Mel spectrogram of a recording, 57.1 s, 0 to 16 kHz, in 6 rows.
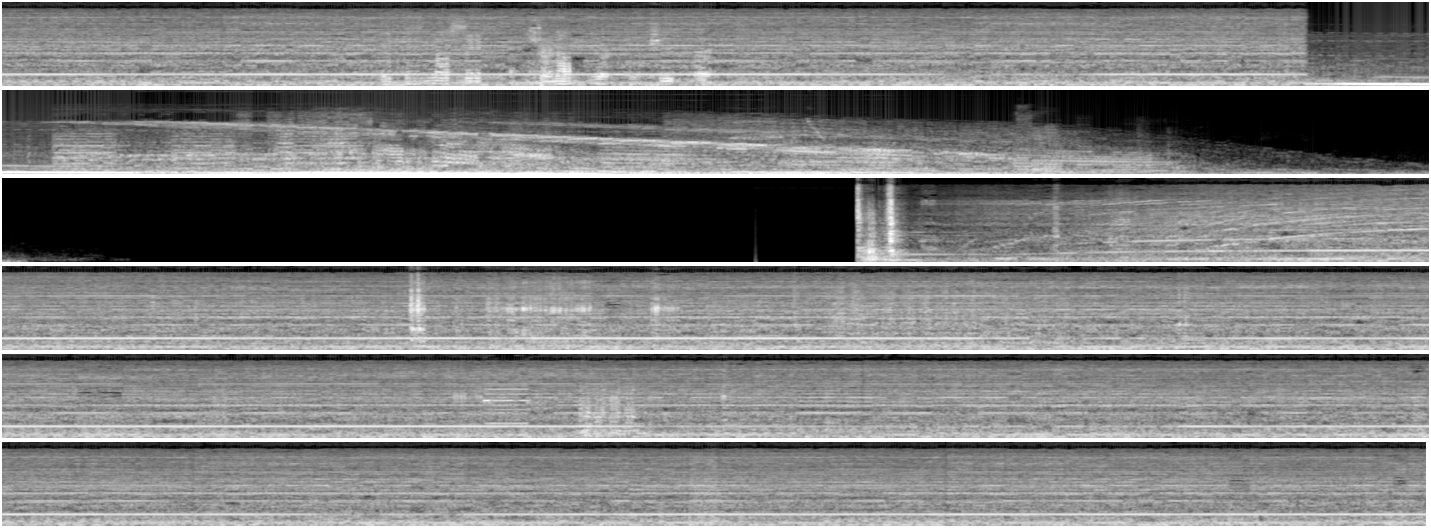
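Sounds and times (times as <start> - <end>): computer fans whining: 0.0 - 18.6, 24.8 - 57.0
low hum: 0.0 - 19.2.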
